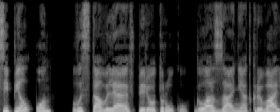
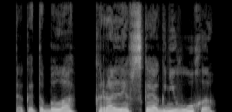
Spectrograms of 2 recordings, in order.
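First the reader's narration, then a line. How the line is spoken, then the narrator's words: Relieved groan. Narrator (Russian): Простонал, радуясь тому, что хоть что-то прояснилось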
